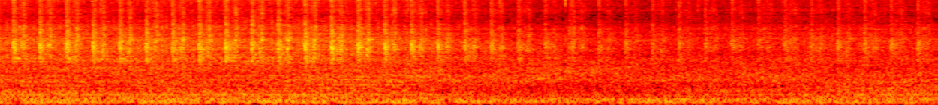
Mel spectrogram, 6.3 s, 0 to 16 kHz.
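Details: Hemi V8 ticking at idle only when hot, with no check engine light and no misfire: light, quick ticking about three per second over the rumble; Hemi tick or exhaust manifold leak suspected, not confirmed.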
